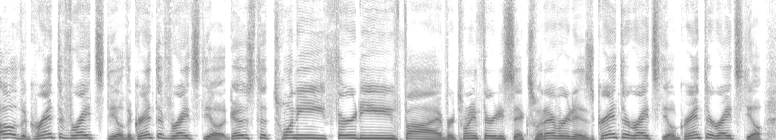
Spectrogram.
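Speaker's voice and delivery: normal talking voice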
